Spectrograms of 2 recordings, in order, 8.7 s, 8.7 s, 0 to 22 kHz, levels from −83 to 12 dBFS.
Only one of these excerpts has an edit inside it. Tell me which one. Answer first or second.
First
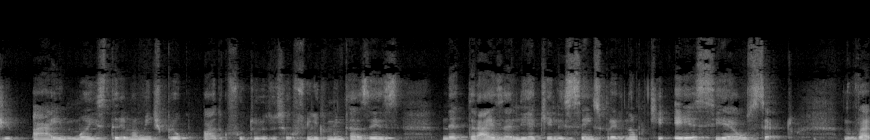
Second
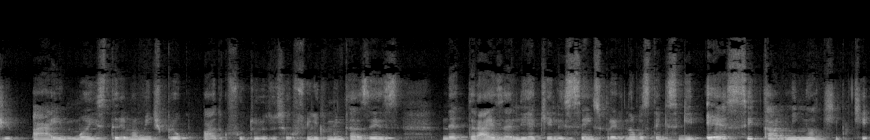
first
